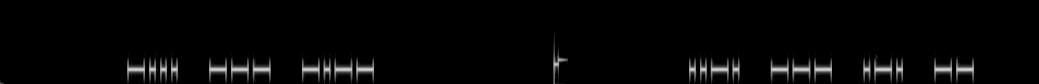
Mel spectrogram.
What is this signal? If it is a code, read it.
Morse code, heard as a keyed tone, about 22 wpm, spaced as for 16 wpm, 700 Hz. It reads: BOY FORM
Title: 2x Character Spacing - Top 500 Words - 22wpm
